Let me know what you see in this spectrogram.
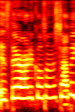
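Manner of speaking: surprised, high and fast.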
